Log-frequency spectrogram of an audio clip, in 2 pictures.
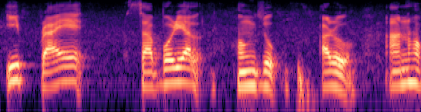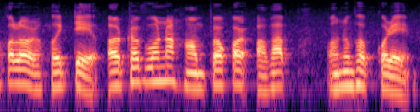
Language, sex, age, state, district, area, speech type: Assamese, male, 18-30, Assam, Tinsukia, urban, spontaneous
